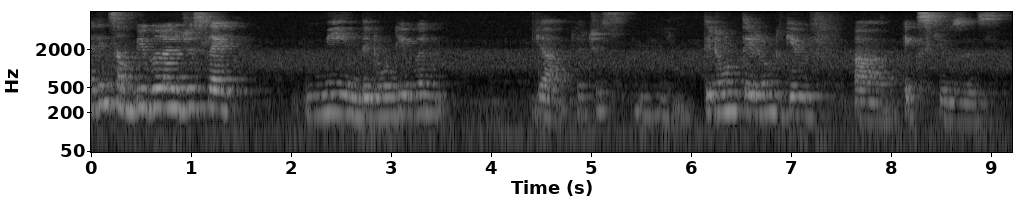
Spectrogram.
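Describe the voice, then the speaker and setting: Audible room echo and noticeable background noise accompany this woman as she speaks. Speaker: counselling psychologist. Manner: slow; hesitant, many fillers.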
